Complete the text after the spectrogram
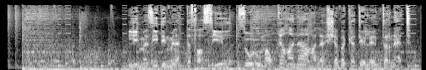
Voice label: Arabic Male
